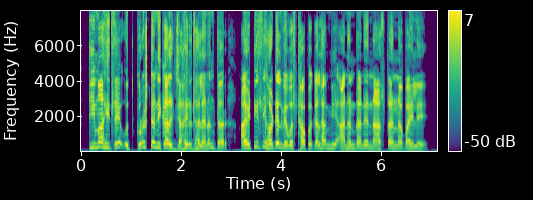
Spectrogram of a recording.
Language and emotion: Marathi, happy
